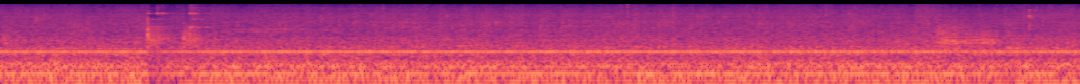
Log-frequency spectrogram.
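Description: Chopped onion and spices frying in oil in a kadai, a steady sizzle over a constant hum, with two brief clinks of a metal spatula, about a second in and near the end.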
